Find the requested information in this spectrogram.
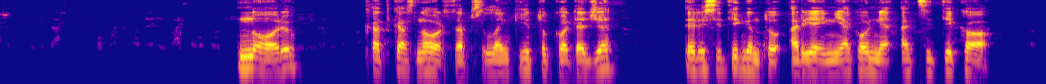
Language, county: Lithuanian, Panevėžys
